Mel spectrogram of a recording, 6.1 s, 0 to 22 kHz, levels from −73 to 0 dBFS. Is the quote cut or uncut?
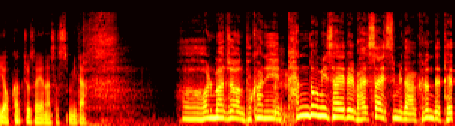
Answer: uncut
